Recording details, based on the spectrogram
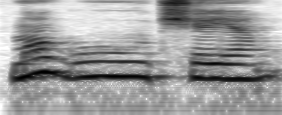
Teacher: Ударение падает на У, безударный гласный О.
